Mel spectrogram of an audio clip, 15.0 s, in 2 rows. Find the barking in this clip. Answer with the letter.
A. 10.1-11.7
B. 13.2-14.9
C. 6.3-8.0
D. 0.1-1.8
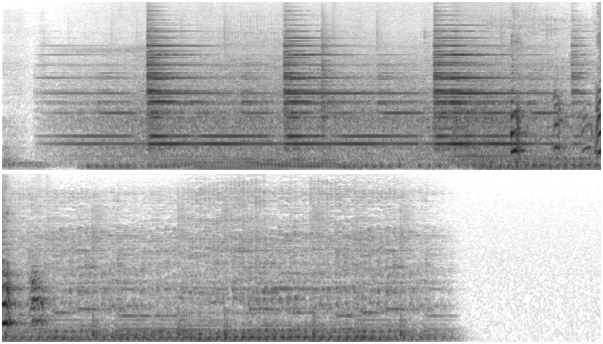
C.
